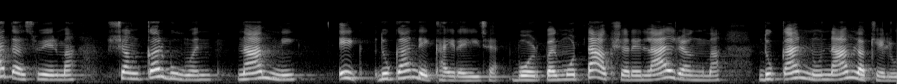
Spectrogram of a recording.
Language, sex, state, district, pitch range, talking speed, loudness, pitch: Gujarati, female, Gujarat, Valsad, 210-265 Hz, 135 wpm, -15 LUFS, 225 Hz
